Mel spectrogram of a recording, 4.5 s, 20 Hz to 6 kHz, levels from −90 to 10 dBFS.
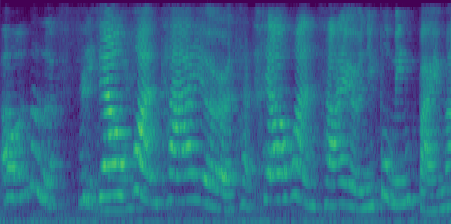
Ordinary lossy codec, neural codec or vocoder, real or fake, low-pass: none; none; real; 5.4 kHz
